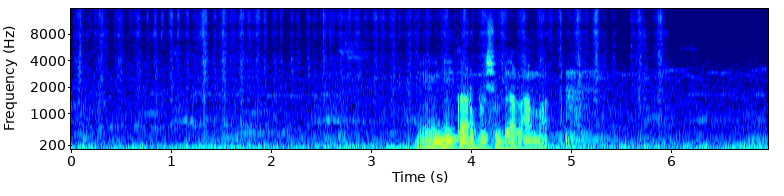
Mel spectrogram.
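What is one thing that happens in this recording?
A small brush scrubs and scratches against metal parts.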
